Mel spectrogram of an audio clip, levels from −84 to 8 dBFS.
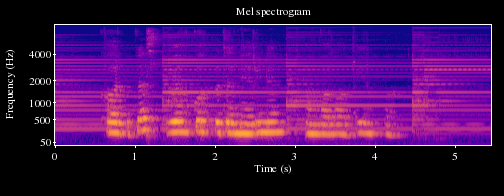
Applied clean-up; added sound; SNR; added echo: none; Clock; 17 dB; reverberation time 0.6 s.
